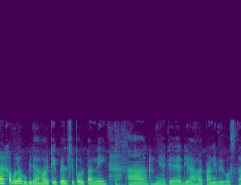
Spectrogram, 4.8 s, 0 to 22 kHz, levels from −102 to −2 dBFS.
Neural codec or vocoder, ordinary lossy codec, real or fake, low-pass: none; none; real; none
